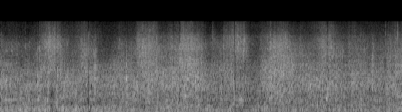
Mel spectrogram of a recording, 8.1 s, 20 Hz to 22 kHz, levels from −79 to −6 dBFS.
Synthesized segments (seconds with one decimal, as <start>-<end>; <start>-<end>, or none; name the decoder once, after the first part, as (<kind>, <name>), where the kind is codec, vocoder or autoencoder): 0.0-8.1 (codec, SNAC)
